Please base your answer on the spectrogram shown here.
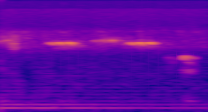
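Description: A cricket chirps outdoors, a few faint high-pitched trills repeating over a low steady hum, distant and quiet.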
